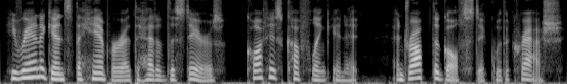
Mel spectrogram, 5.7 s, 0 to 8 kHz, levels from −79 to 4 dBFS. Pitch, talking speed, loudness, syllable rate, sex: 185 Hz, 265 wpm, -20 LUFS, 5.5 syllables/s, female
